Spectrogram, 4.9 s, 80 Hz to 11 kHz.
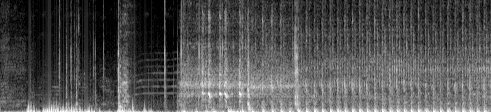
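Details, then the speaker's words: GY6 150cc Yamati Strada scooter with a Rolling Wrench/Taida 171cc big bore kit (61mm forged piston) and 28mm slide carb: a few cranking clatters, then it starts first try without choke and settles into an even, quick idle beat, healthy. "I said, it starts right up the first time. No, the choke is not on."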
